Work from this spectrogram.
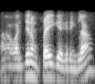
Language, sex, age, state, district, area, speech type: Tamil, male, 30-45, Tamil Nadu, Viluppuram, rural, conversation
